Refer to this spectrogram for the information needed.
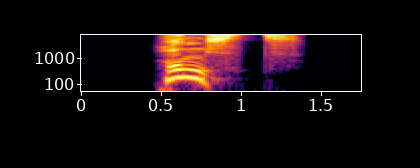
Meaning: genitive singular of Hengst
- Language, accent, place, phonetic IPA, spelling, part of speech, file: German, Germany, Berlin, [hɛŋst͡s], Hengsts, noun, De-Hengsts.ogg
